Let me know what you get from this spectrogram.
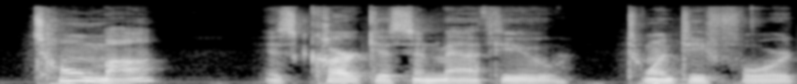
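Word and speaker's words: πτῶμα: omega mu alpha okay toma which i guess you wouldn't pronounce the p tomah is carcass in matthew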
